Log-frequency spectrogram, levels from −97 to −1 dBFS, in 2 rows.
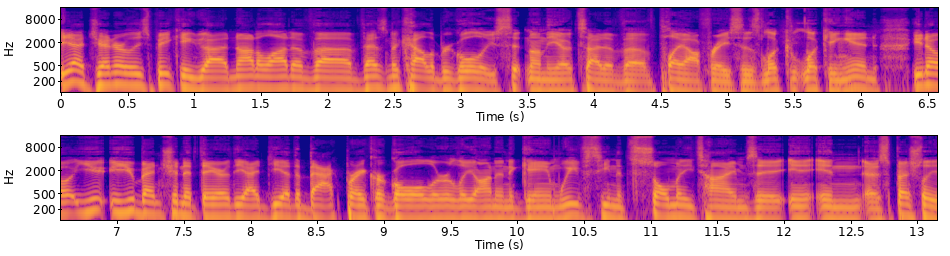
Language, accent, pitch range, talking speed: English, American, 115-145 Hz, 230 wpm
